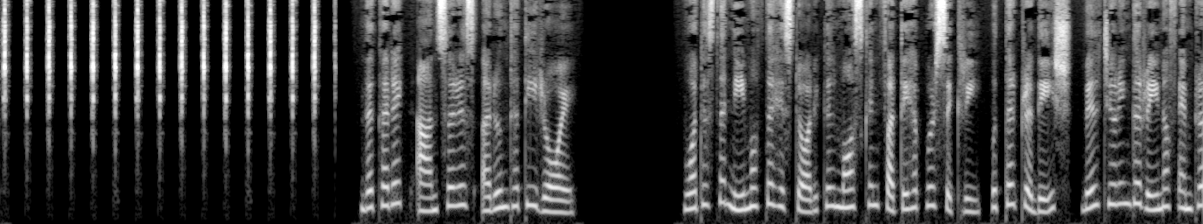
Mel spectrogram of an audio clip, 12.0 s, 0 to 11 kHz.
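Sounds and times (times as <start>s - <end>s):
clock ticking: 0.0s - 3.4s.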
